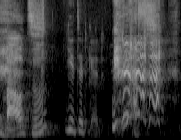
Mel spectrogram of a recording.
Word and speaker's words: baozi: Is that pronounced correctly? Bao zi?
